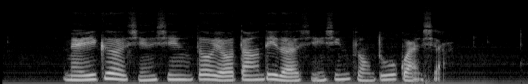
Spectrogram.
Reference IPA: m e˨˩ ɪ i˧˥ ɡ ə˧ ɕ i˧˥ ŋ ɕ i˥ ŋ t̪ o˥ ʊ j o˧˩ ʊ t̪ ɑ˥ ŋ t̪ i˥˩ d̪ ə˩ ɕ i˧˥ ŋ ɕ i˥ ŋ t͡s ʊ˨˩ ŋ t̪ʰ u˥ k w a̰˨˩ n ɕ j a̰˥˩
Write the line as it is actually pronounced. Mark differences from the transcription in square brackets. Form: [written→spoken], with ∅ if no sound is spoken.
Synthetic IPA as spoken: m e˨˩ ɪ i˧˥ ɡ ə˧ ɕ i˧˥ ŋ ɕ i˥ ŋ t̪ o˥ ʊ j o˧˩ ʊ t̪ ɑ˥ ŋ t̪ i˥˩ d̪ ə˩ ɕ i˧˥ ŋ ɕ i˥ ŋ t͡s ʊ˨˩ ŋ [t̪ʰ→t̪] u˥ k w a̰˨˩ n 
